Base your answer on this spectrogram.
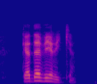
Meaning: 1. cadaveric 2. cadaver-like (deathly pale)
- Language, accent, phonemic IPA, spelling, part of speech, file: French, France, /ka.da.ve.ʁik/, cadavérique, adjective, LL-Q150 (fra)-cadavérique.wav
